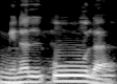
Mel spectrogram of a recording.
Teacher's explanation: واو مدہ ہے، ایک الف کی مقدار کے برابر کھینچیں گے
